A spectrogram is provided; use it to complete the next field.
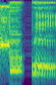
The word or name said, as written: couple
